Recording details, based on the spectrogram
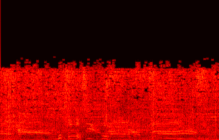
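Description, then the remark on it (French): A recorded song with a vocalist shouting the lyrics over loud, dense music, the strained voice sliding in pitch against a steady driving backing for a couple of seconds. “Je crois qu'on peut dire qu'on est vraiment dans le cri.”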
